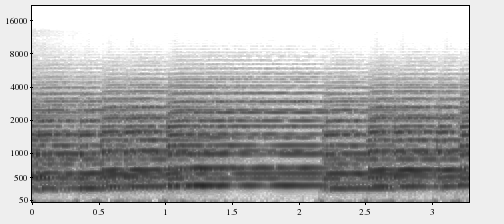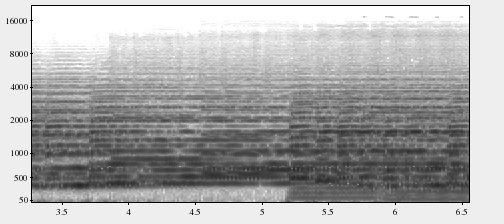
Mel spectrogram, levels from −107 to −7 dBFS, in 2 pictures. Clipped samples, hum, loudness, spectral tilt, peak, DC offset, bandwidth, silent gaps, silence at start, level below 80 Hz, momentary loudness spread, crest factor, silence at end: under 0.1%; none; -27 LUFS; -5.5 dB/octave; -14 dBFS; under 0.1%; 8.8 kHz; none; 0 s; -56 dBFS; 5 LU; 14 dB; 0 s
